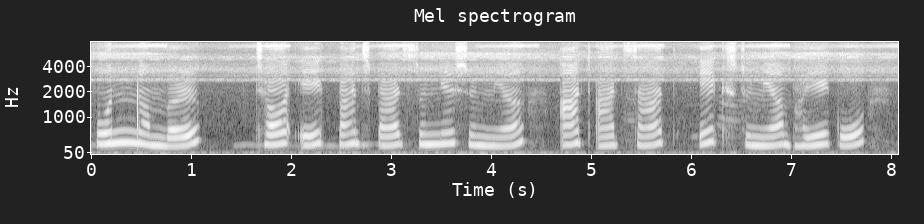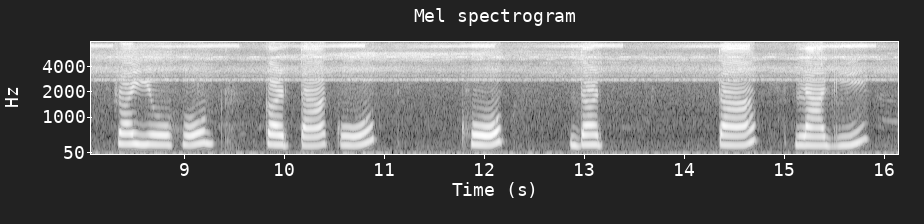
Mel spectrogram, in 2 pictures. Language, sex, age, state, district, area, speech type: Nepali, female, 18-30, West Bengal, Kalimpong, rural, read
